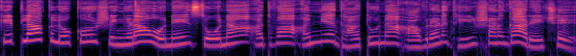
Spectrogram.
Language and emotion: Gujarati, neutral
